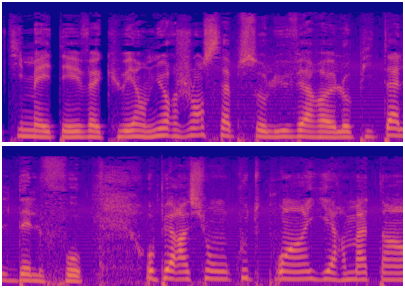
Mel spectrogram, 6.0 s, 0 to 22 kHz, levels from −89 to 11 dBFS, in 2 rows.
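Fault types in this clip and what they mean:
mains buzz: raspy 60 Hz buzz from about 1.52 s to the end, harmonics climbing into the kilohertz range; spectrogram shows evenly spaced horizontal lines, level about 20 dB below the signal.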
